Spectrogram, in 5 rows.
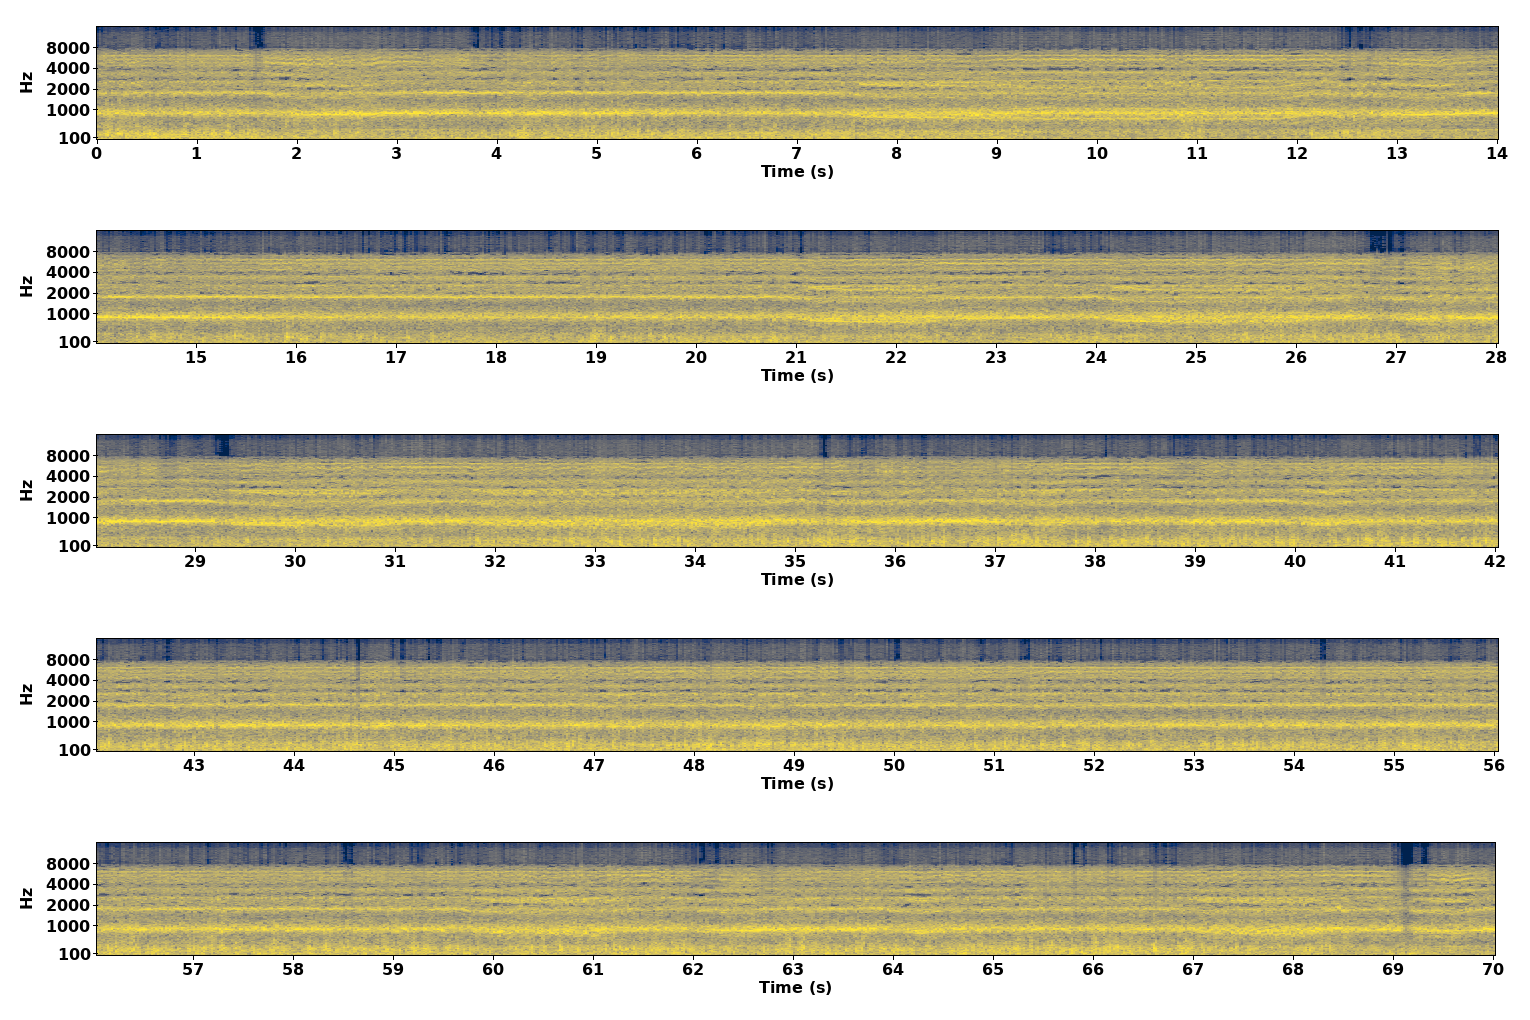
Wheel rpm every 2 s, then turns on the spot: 230, 220, 230, 230, 210, 210, 220, 230, 230, 230, 230, 230, 220, 220, 220, 220, 220, 220, 220, 230, 230, 230, 230, 230, 230, 230, 240, 230, 230, 230, 220, 230, 230, 230, 220.
none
